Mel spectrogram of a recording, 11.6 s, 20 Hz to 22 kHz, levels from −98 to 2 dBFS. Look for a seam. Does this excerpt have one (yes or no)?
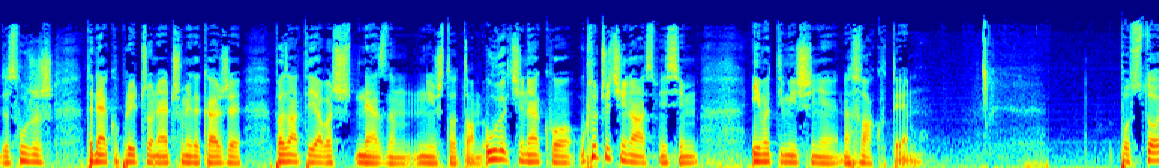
no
